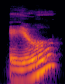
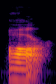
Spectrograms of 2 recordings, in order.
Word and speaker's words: are: We pronounce this word r. So the unexpected part of this word is the e at the end because it's not doing the job that we expect it to do.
